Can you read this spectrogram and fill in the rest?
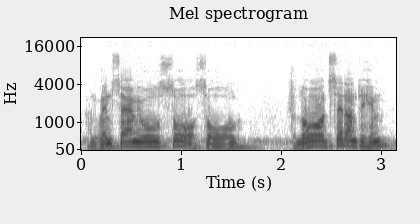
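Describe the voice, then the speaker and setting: A man narrating scripture from a script in a formal, measured way. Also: fairly high pitch, expressive, dark tone. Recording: hissy 1970s cassette rip.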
